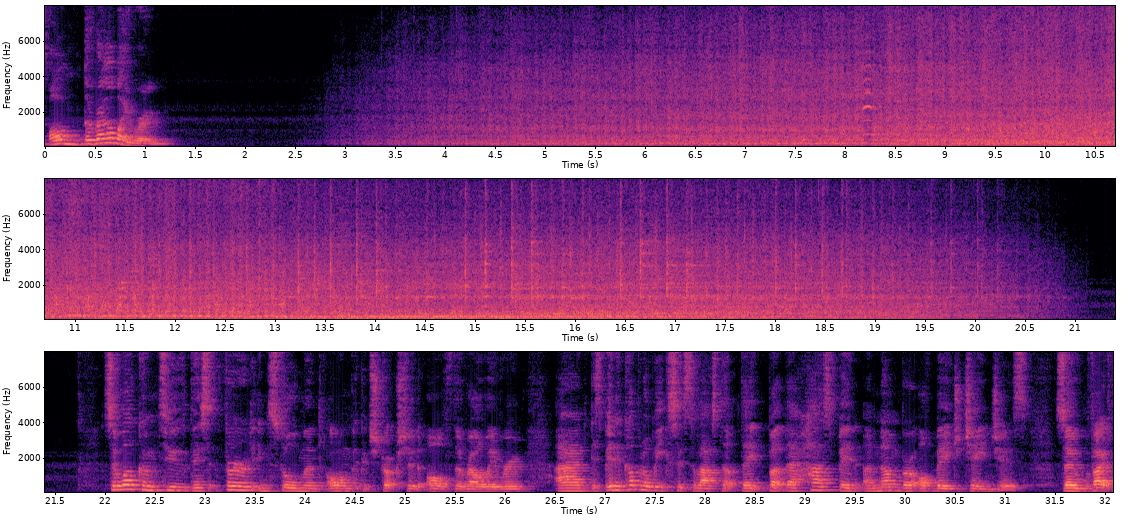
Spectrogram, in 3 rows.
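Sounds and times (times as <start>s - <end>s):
train wheels clattering over rail joints: 4.5s - 20.8s.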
